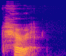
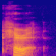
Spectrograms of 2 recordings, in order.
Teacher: This one right here, which is the descending slope, means stress the second to last syllable in the word and do a glottal stop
